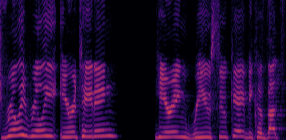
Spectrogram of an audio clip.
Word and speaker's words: Ryusuke: So again, in this case, everyone's saying Ryusuke. So they're adding a Y here that's not here.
